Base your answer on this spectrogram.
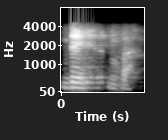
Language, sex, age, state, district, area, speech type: Bodo, male, 30-45, Assam, Chirang, rural, conversation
